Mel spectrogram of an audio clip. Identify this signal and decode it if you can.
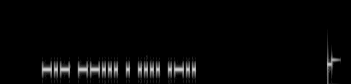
Morse code, heard as a keyed tone, about 40 wpm, 700 Hz. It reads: K7EHL
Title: USA Call Signs - 5 Characters - 3x Character Spacing - 40wpm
